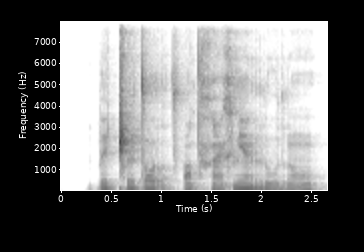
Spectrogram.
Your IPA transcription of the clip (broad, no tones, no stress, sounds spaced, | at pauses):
p e ǁ ø t ɔ r t͡sʼ õ tˤ x æ̃ x lʲ æ̃ r u r õ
